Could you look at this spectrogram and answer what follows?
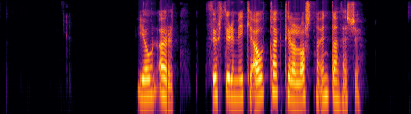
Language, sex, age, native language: Icelandic, female, 50-59, Icelandic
